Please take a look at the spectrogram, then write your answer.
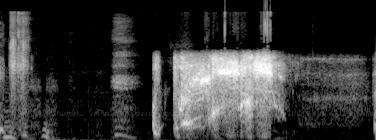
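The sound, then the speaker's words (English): A few short, muffled throat sounds lead into one loud, raspy coughing burst lasting about a second from a man coughing while smoking Reggie, followed by quiet. “Man, he's coughing when he's smoking Reggie.”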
